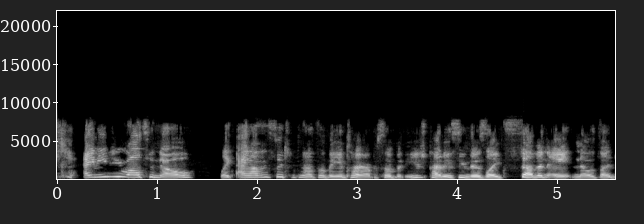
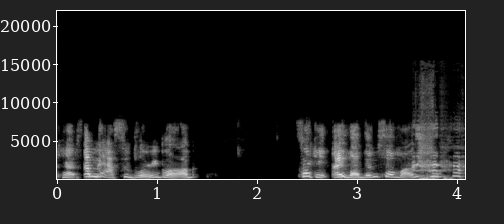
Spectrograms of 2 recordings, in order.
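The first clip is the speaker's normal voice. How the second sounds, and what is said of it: Yelling. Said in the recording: “This is all in caps, is why I'm yelling”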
